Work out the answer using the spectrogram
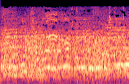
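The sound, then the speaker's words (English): A basketball is dribbled on the court during a high school game, its bounces blended into a dense, steady wash of gym crowd noise. “Dribbling with the basketball for Covington, way out on the floor.”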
